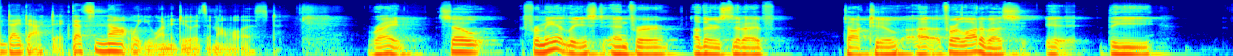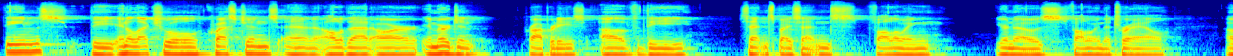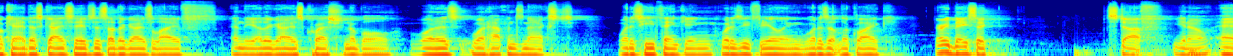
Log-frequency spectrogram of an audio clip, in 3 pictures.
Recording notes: This was recorded live at the 2023 Printers Row Lit Fest in Chicago.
